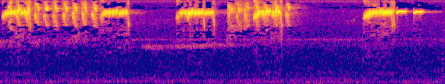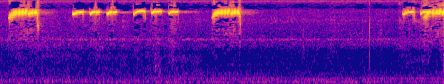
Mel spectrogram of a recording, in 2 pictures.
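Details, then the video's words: Female blue-crowned hanging parrot calling to lure red-throated males, wild sound: bursts of very high, thin, rapid squeaky chatter alternating with short clipped single and double squeaks, repeated throughout, over a faint low rumble. "Suara serindit betina buat pancingan jantan leher merah"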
